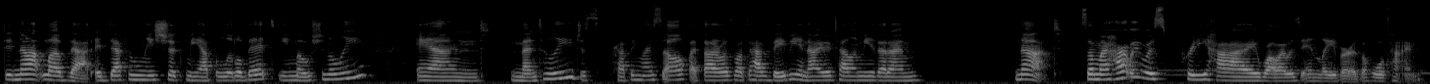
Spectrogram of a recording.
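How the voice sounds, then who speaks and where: A woman's voice: mid-range voice, fairly quick. A young woman vlogger candidly retelling a birth story in a casual storytime. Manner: candid, animated retelling with acted quotes.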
